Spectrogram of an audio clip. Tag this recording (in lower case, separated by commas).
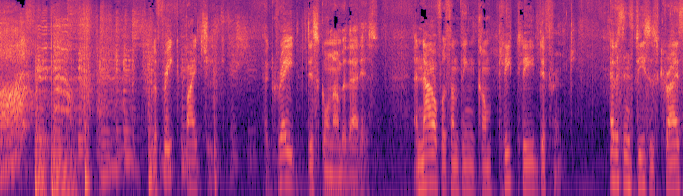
music, speech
